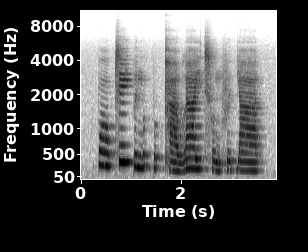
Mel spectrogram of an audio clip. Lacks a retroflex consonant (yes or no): yes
